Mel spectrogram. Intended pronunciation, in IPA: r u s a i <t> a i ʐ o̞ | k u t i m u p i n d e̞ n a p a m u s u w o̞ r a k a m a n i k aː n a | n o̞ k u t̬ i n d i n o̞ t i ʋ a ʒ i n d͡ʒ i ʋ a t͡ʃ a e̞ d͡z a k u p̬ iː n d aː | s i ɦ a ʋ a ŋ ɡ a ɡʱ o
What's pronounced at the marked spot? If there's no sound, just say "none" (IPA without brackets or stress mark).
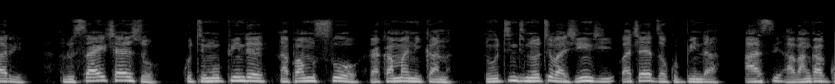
t͡ʃ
